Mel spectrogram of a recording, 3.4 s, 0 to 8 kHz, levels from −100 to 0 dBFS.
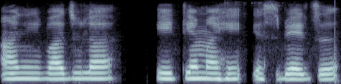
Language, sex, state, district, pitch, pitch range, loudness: Marathi, female, Karnataka, Belgaum, 200 Hz, 195-205 Hz, -20 LUFS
